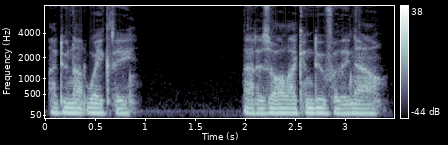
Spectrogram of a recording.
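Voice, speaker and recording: A man doing a quiet, tender soldier, deep and husky. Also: monotone. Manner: soft, tender, measured. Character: calm tired male soldier speaking tenderly to his lover.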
